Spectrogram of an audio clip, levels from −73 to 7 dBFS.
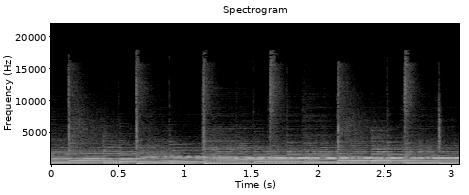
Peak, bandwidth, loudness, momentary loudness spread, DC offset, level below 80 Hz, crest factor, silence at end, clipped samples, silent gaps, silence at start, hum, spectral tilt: -6 dBFS; 18 kHz; -19 LUFS; 1 LU; under 0.1%; -30 dBFS; 12 dB; 0 s; under 0.1%; none; 0 s; none; -6.5 dB/octave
